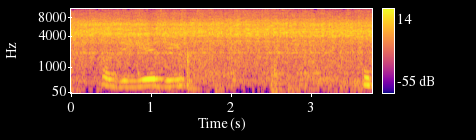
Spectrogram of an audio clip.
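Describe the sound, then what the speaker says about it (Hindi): Pressure cooker hissing steadily with a broad, loud steam rush while tomato chutney cooks, a short whistle-like tone rising early on and a few clicks and knocks over the constant noise. "कुकर का बहुत शोर हो रहा है"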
